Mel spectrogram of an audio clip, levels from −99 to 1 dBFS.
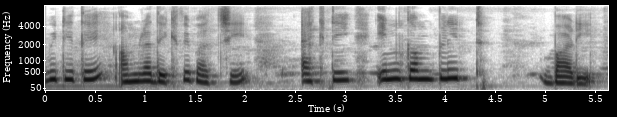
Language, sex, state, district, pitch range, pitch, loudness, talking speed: Bengali, female, West Bengal, Kolkata, 205-280 Hz, 245 Hz, -15 LUFS, 85 wpm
